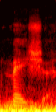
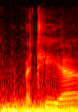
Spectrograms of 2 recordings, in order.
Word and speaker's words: Matia: I'm going to refer to it as Matia, because that's what I grew up calling it. I've also heard it pronounced Matia or Matia or any other variation, but no matter what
